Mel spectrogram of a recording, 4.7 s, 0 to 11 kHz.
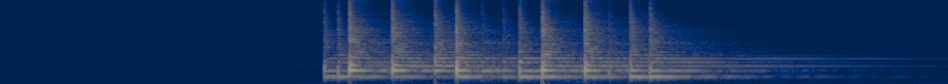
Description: Timbales fills in 140 bpm
The timbales are with light reverb.
This package contains real timbales fills playing a variety of fills in 140 bpm.
The timbales were recorded using “ AKG C-12” mic. The timbales were recorded mono but the files are stereo for faster workflow.
And There is only light and perfect analog EQ and light compression, giving you The Opportunity to shape the sound you like in your project.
